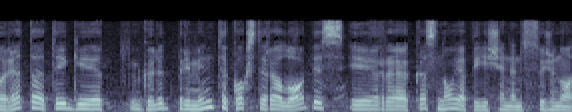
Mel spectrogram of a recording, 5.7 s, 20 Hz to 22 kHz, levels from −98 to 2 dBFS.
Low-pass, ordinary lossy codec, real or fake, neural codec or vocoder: 9.9 kHz; MP3, 64 kbps; fake; vocoder, 22.05 kHz, 80 mel bands, Vocos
